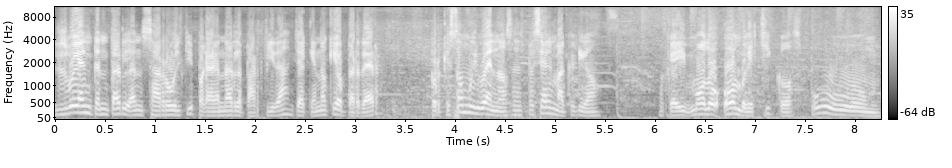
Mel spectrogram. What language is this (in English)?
Spanish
